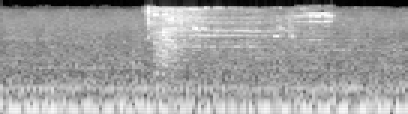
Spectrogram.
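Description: A soft whoosh sounds as a game menu switches.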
